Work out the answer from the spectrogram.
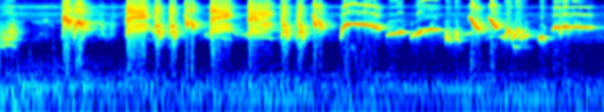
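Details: Training song of an oriental magpie-robin in ngeplong style to prompt lazy birds to sing; dense raspy chattering bursts give way to pure arching whistles and quick descending phrases.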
